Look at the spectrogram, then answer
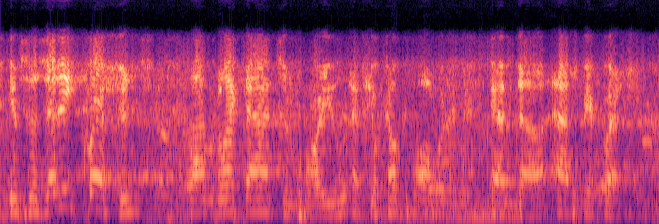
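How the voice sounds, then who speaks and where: A man with a high pitch and an American accent speaks at a moderate pace with ordinary pitch variation. Noticeable background noise and audible room echo surround him. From Tarpon Springs, Florida, Greek community. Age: 80s+. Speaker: retired sponge diver. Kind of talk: talk to museum audience with Q&A. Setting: stage with audience.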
